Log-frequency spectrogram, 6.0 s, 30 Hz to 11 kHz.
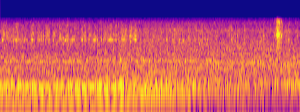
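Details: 2003 GMC Sierra Z71 5.3L V8 (non-flex fuel) idling unaided after overnight in single-digit cold: low stumbling idle with irregular dips; lean and misfire codes, owner suspects intake manifold gasket vacuum leak; runs fine warm.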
